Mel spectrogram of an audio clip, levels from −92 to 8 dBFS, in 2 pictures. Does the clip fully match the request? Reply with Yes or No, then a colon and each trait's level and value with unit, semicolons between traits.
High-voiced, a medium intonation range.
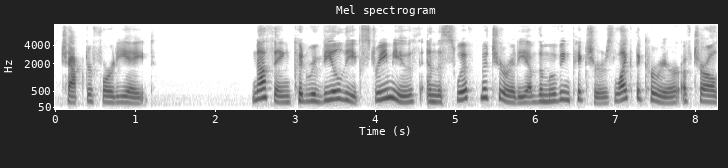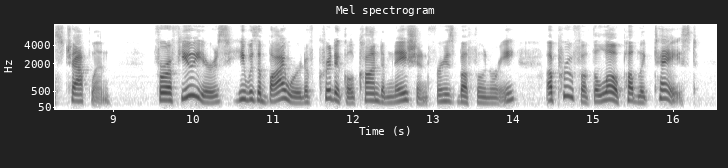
No: high, 195 Hz; wide, 5.7 semitones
